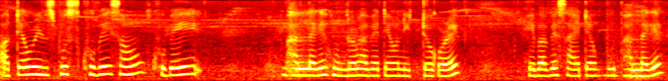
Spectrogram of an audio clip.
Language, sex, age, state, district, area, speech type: Assamese, female, 18-30, Assam, Sivasagar, urban, spontaneous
